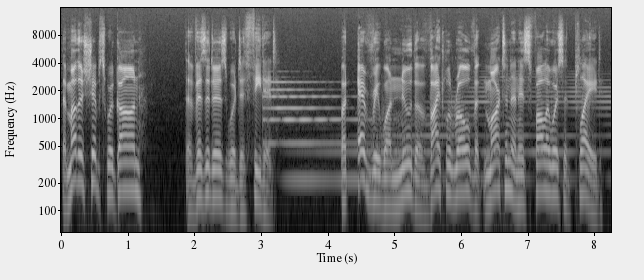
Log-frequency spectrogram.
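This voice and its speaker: A man reads a scripted dramatic story as narrator. His voice sits at a medium pitch, with music playing softly behind it. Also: expressive, moderate pace.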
